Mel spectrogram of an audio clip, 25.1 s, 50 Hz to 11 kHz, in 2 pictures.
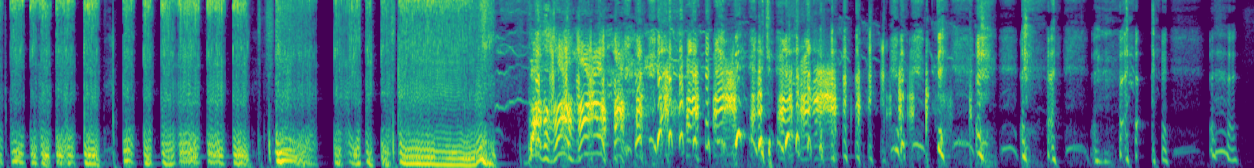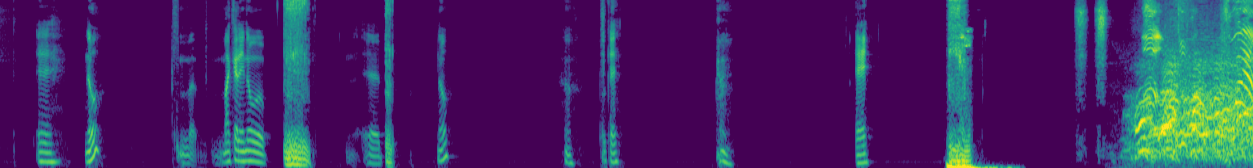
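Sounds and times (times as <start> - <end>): comic fart sound effects: 0.0 - 5.0, 15.4 - 15.8, 22.0 - 22.7
squeaky cartoon voices: 21.1 - 21.3.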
